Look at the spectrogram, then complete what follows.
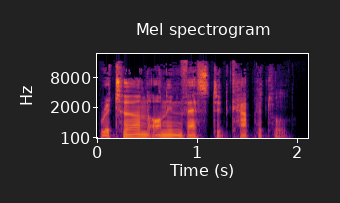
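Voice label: "return on invested capital", British English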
